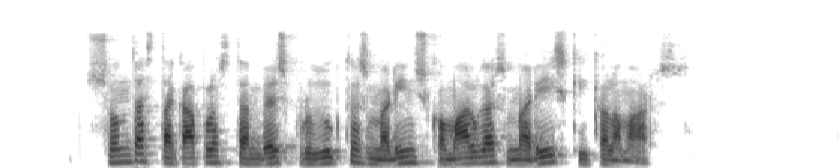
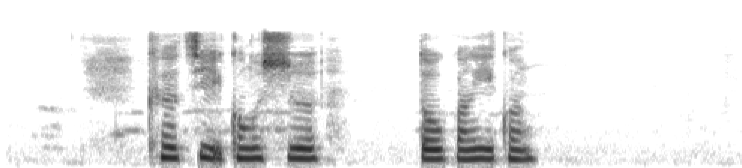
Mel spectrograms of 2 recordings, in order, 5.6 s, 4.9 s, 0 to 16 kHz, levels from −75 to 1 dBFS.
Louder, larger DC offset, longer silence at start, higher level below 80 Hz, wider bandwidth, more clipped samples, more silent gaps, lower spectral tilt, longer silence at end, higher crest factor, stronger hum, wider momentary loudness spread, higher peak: about the same, -19 LUFS vs -17 LUFS; neither; about the same, 0.6 s vs 0.7 s; about the same, -60 dBFS vs -62 dBFS; about the same, 8 kHz vs 8 kHz; neither; neither; first, -7 dB/octave vs -4 dB/octave; about the same, 1.3 s vs 1.4 s; about the same, 20 dB vs 16 dB; neither; second, 6 LU vs 21 LU; about the same, -2 dBFS vs -4 dBFS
